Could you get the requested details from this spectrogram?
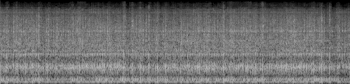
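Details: MVS 10 gas scooter, started cold with primer and choke: even, buzzy two-stroke idle with fast steady beat, no stumbling or misses; running fine.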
